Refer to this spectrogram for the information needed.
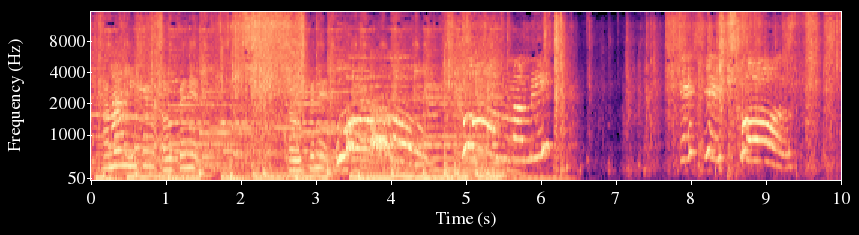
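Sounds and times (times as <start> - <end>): wrapping paper tearing and rustling: 0.0 - 10.0
child's voice: 3.2 - 6.3, 7.8 - 9.4.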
